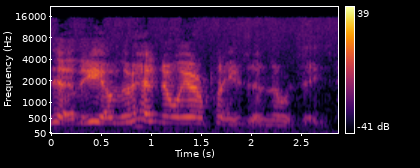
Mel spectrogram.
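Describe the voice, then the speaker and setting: A woman is speaking. Background noise is noticeable behind her. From Scotland. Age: 80s+. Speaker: retired nurse. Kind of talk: interview answer.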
